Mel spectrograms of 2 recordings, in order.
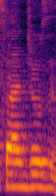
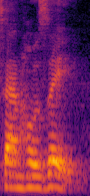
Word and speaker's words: San Jose: it's jalapeno so um remember it's not san jose it's san jose and i'm telling you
